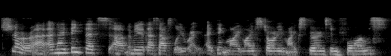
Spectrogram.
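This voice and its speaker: A husky woman with a gravelly, fry-laden voice, telling her life story in an interview. She talks in halting, reflective bursts full of fillers, and the recording sounds dull and lo-fi. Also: medium pitch, fairly even intonation. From Vietnam, raised in Nebraska. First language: English; Vietnamese basic. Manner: halting, many fillers and restarts. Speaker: interview guest. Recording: dull lo-fi audio.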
